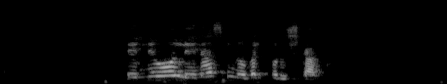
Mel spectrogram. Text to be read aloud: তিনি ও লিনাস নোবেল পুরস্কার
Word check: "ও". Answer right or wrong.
right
